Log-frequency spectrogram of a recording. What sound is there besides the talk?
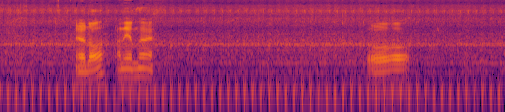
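motorcycle engine idling after tune-up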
